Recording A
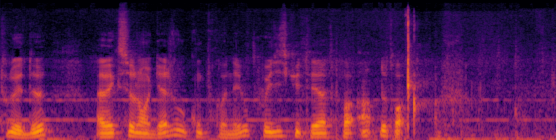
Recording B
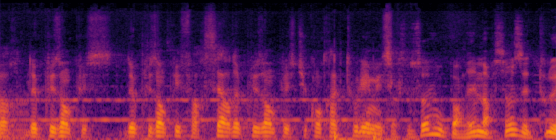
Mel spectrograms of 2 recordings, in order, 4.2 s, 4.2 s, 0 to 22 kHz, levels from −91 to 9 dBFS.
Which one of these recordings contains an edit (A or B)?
B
